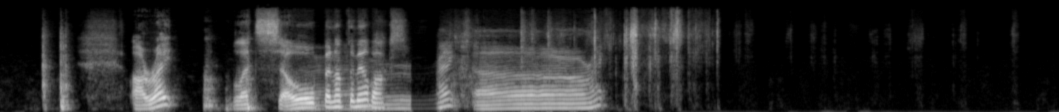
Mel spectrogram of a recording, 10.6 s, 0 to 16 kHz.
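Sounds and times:
speech: 0:00.9 - 0:06.4
sheet of paper being ripped up: 0:04.6 - 0:10.2.

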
